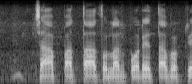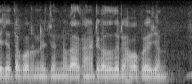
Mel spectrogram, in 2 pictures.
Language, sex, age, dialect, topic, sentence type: Bengali, male, 18-24, Standard Colloquial, agriculture, question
